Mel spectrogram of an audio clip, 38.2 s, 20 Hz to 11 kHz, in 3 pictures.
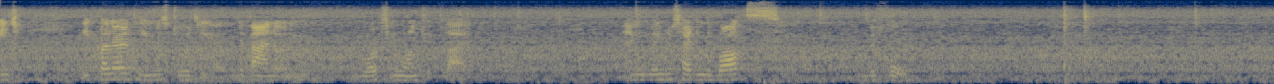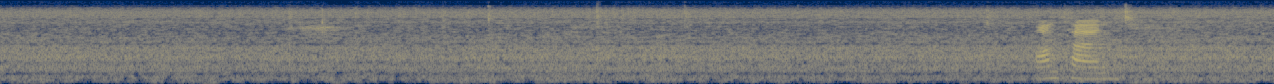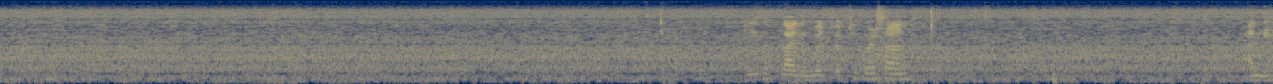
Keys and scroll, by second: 0.0 Return, 0.7-4.0 typing, 5.3 n, 6.8 Down, 7.1 Return, 11.6 shift+', 13.0 Right, 15.1 Return, 16.4 w, 16.9 i, 18.7 Return, 19.2 5, 19.7 0, 20.7 shift+5, 21.3 ;, 21.5 Return, 23.3 h, 23.6 e, 24.1 Return, 24.9 7, 25.2 5, 25.8 shift+5, 27.0 Right, 27.9 Return, 30.1-31.3 typing, 32.2 Down, 34.7 Return, 36.7 2.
